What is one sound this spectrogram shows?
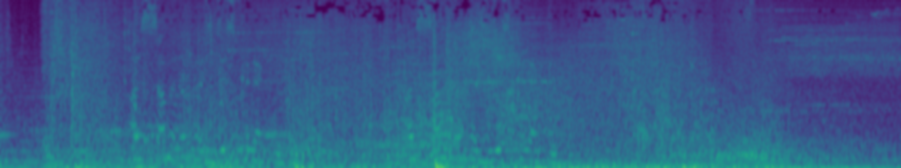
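A large crystal structure shatters in a booming, rumbling explosion.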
